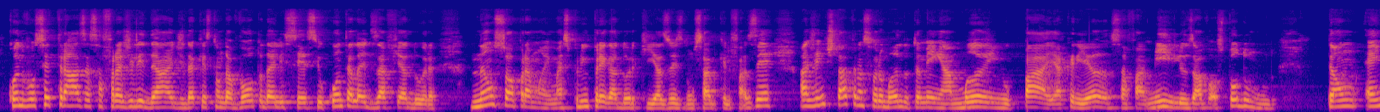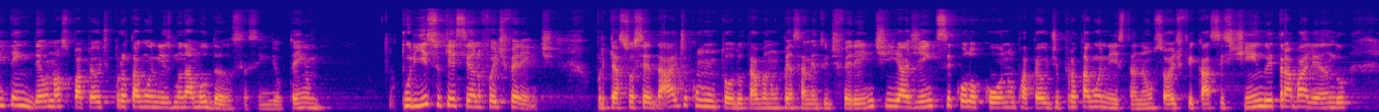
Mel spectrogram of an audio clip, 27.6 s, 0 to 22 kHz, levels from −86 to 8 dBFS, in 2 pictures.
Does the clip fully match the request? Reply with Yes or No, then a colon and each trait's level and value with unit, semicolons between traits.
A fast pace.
Yes: fast, 215 wpm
